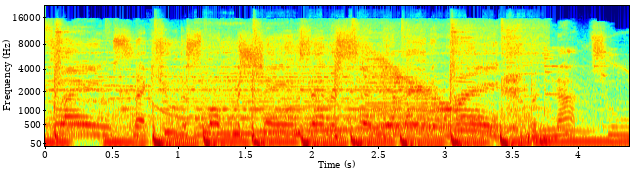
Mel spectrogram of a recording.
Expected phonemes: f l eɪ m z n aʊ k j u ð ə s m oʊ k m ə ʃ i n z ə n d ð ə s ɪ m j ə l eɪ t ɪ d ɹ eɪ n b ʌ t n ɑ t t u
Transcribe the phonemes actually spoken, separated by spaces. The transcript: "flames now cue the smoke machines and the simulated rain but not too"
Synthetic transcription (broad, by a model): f l eɪ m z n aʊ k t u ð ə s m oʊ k m ə ʃ i n z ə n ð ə s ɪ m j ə l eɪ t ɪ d ɹ eɪ n b ʌ t n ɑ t t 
